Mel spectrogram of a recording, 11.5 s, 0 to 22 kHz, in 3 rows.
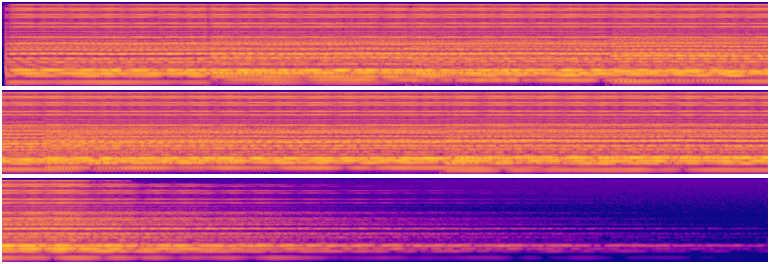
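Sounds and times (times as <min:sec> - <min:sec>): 
major sixth diminished chord progression: 0:00.0 - 0:09.0.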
